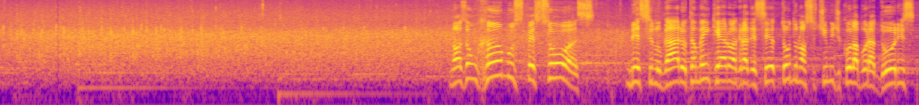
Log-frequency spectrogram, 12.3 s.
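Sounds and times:
audience applause: 0:00.0 - 0:09.2
speech: 0:06.0 - 0:12.2.

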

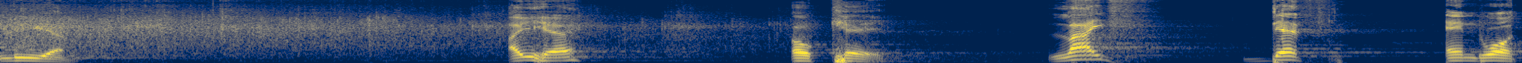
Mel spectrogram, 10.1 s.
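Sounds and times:
audience hand clapping: 0:00.0 - 0:05.9
speech: 0:00.1 - 0:00.6, 0:03.4 - 0:04.0, 0:05.3 - 0:06.0, 0:07.0 - 0:07.6, 0:08.4 - 0:09.0, 0:09.6 - 0:10.1.

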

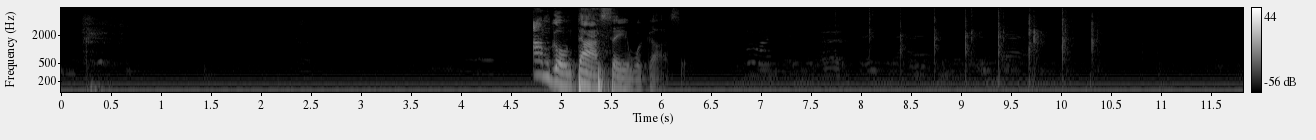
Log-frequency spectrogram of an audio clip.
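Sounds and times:
speech: 0:04.8 - 0:06.2
few people clapping: 0:07.6 - 0:10.6.

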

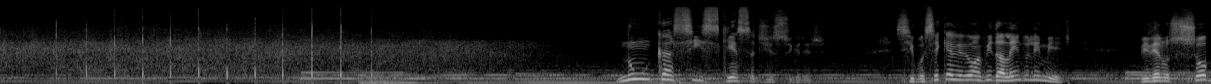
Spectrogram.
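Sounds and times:
audience clapping in unison: 0:00.0 - 0:05.4
sustained keyboard chords: 0:00.0 - 0:12.1
speech: 0:06.2 - 0:10.7, 0:11.4 - 0:12.1.

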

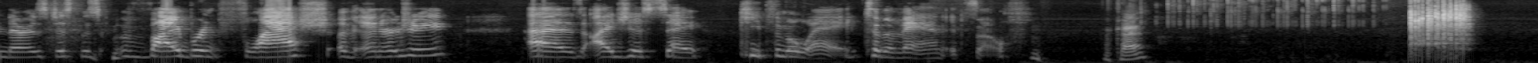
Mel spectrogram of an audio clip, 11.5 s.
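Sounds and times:
speech: 0:00.0 - 0:08.8
dice rolling: 0:08.6 - 0:11.1.

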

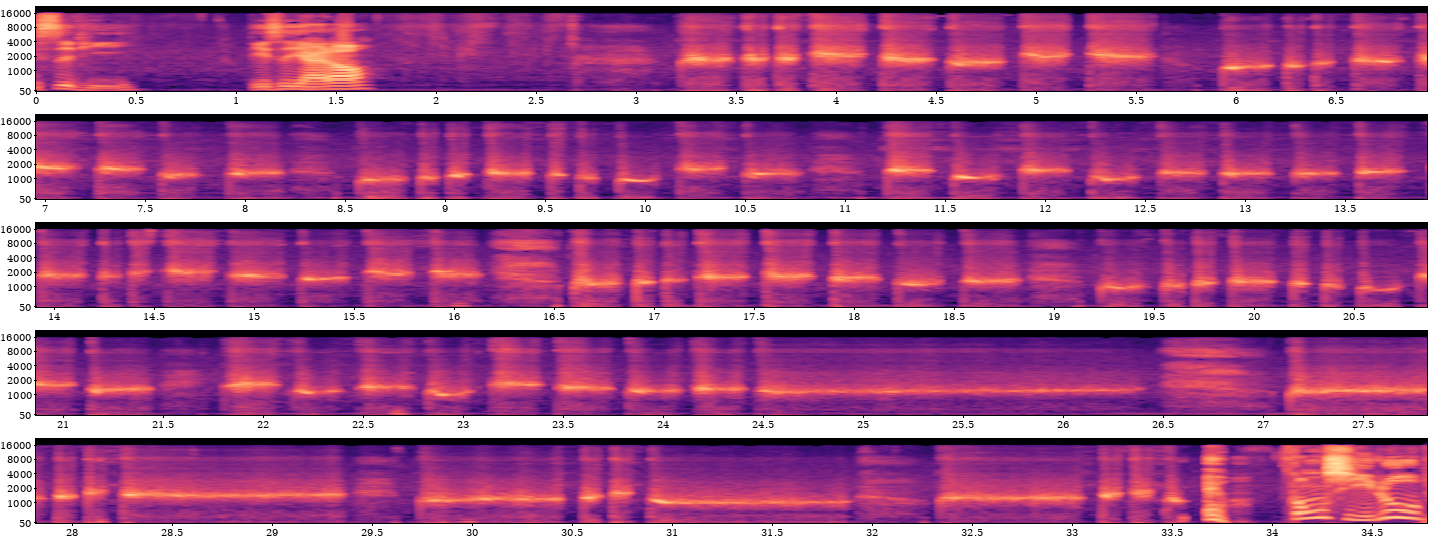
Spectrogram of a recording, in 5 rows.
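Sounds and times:
speech: 0:00.0 - 0:01.8, 0:34.2 - 0:34.7
person whistling a song melody: 0:03.2 - 0:33.9.

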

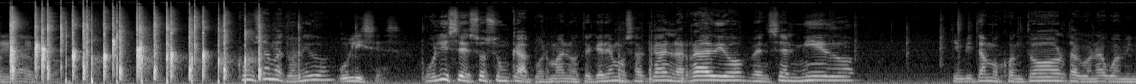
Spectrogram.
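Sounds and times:
speech: 0:00.0 - 0:00.5, 0:02.4 - 0:08.7, 0:09.5 - 0:11.3
hand clapping: 0:00.0 - 0:03.1.

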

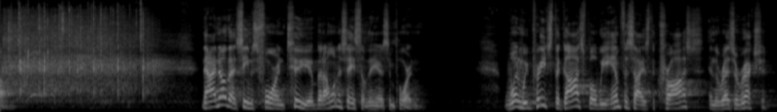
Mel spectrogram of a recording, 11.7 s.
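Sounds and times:
audience clapping: 0:00.0 - 0:02.6
speech: 0:03.0 - 0:06.4, 0:07.6 - 0:11.6.

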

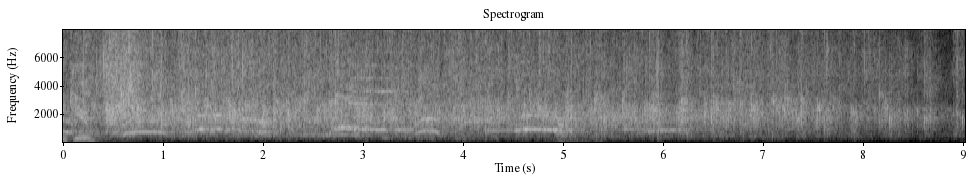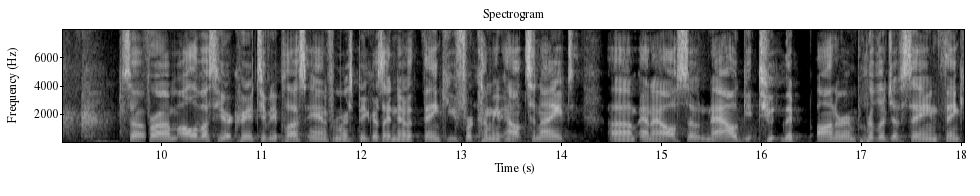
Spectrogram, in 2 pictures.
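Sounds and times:
speech: 0:00.0 - 0:00.5, 0:09.7 - 0:18.0
audience applause: 0:00.0 - 0:09.6.

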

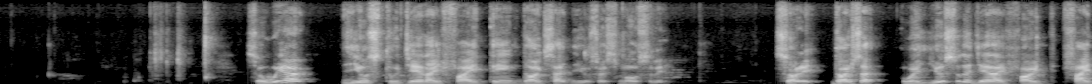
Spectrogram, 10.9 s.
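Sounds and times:
person sipping water: 0:01.2 - 0:02.2
speech: 0:02.5 - 0:06.8, 0:07.8 - 0:10.9.

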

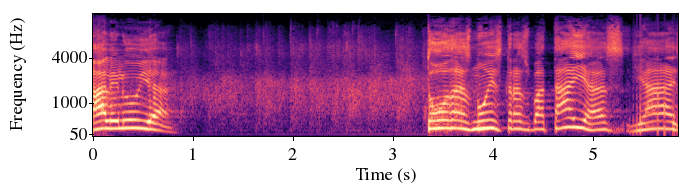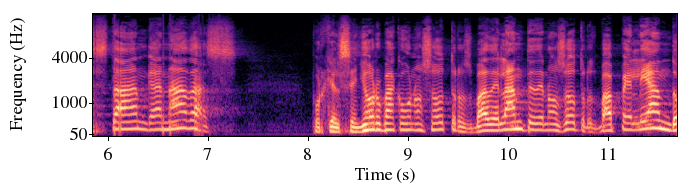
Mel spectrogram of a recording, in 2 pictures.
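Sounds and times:
speech: 0:00.0 - 0:00.9, 0:03.4 - 0:07.3, 0:08.0 - 0:11.6
audience applause: 0:00.8 - 0:03.4.

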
